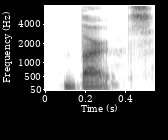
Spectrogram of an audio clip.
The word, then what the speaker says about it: Bartz: Bartz, yeah.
